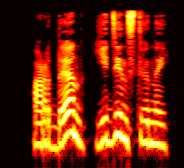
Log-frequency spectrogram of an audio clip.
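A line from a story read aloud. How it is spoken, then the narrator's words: Stern. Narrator (Russian): сказал строго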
